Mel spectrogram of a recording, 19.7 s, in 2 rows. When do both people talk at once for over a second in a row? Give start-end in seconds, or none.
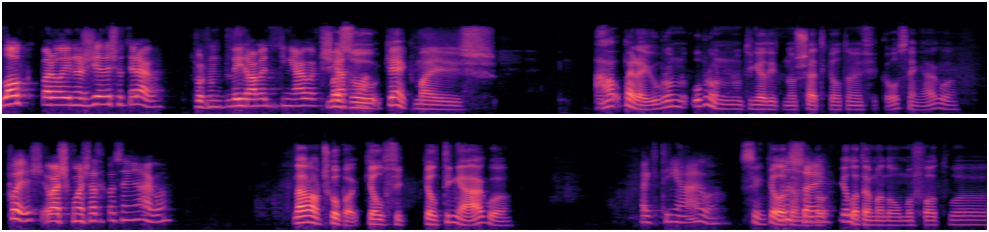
none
